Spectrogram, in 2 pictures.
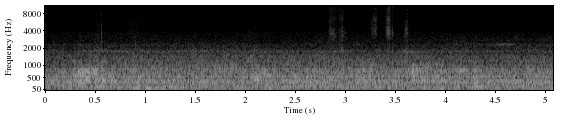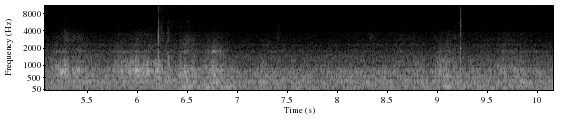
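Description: Passenger train running along the line, heard from inside the carriage: a steady rumble with a few short, sharp clicks.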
